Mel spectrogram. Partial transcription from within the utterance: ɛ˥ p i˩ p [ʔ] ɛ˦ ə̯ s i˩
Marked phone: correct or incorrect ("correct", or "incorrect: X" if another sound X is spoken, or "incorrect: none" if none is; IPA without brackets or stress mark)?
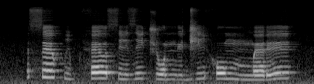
incorrect: h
